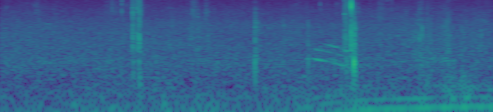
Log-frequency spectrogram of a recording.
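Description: Garden shears snip a plant stem.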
